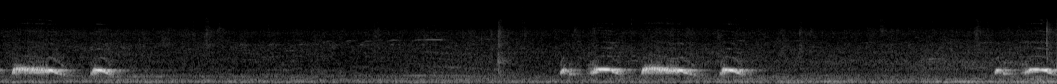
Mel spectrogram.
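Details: Male spotted dove singing in the deep 'gembur' (bongor) voice style, used as a lure so other doves join in; soft, low, hollow coos in short bursts: a pair at the start, four in quick succession midway, then another pair near the end.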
